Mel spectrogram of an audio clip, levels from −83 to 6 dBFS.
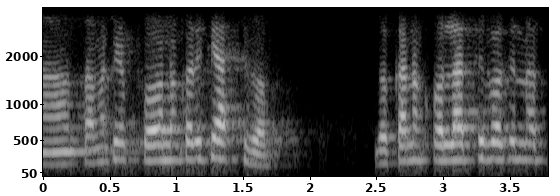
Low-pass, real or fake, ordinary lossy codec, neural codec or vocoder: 3.6 kHz; real; Opus, 32 kbps; none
